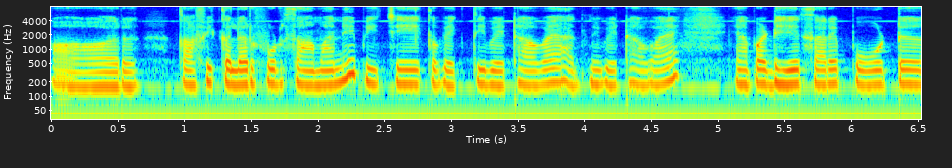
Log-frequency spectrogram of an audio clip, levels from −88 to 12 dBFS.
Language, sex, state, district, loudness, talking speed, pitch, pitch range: Hindi, female, Bihar, West Champaran, -17 LUFS, 195 wpm, 180 Hz, 170-185 Hz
